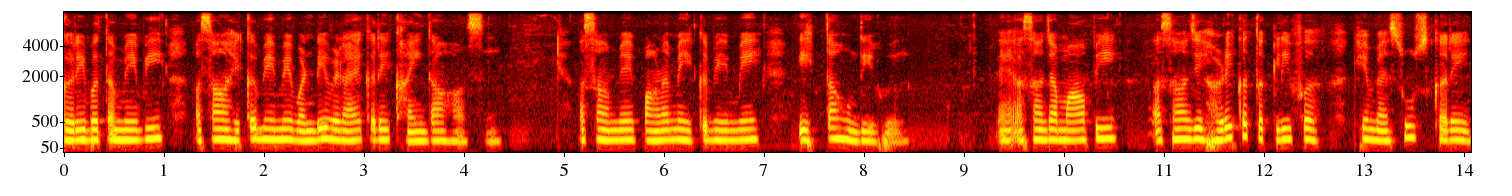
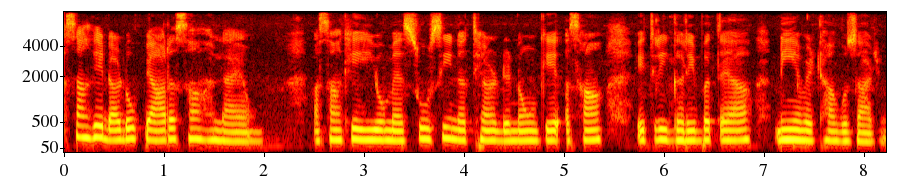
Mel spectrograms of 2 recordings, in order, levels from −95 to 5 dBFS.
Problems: none marked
